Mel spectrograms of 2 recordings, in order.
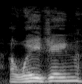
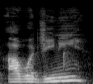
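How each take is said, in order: First: The name ends in a long 'ane' sound. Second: The name ends in an added 'ini' sound. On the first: "That's a real common one" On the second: "can I speak to George"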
